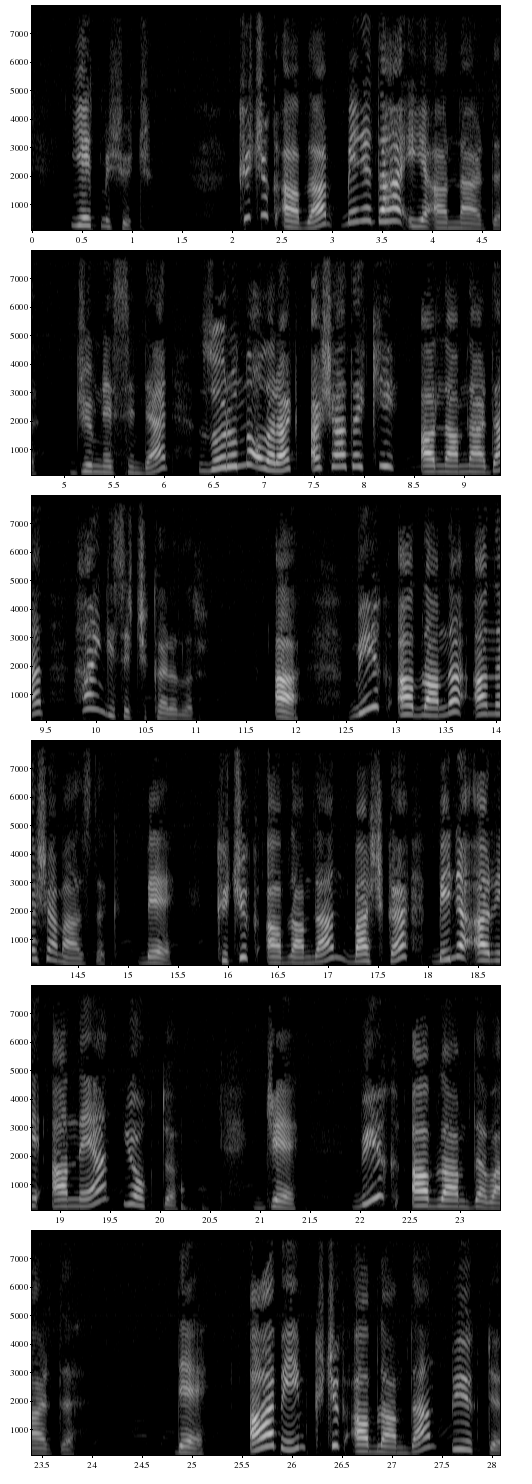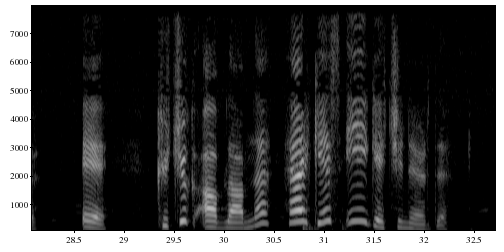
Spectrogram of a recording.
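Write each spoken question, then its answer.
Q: Küçük ablam beni daha iyi anlardı cümlesinden zorunlu olarak aşağıdaki anlamlardan hangisi çıkarılır?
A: C: Büyük ablam da vardı.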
